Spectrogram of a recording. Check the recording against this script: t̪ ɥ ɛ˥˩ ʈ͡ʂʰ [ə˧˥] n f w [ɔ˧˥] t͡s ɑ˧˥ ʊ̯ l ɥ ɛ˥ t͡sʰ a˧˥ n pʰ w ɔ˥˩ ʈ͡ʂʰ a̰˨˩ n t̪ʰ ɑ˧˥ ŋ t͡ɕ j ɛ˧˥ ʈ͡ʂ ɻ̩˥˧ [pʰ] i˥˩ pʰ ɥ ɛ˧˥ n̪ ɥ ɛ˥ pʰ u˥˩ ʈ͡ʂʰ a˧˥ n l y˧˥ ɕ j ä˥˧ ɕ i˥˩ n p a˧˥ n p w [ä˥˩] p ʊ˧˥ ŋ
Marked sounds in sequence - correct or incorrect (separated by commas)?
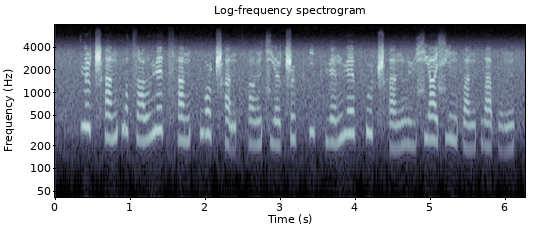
incorrect, incorrect, correct, correct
